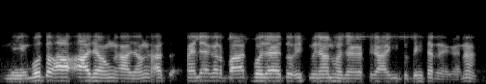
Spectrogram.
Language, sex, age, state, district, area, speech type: Urdu, male, 18-30, Uttar Pradesh, Saharanpur, urban, conversation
